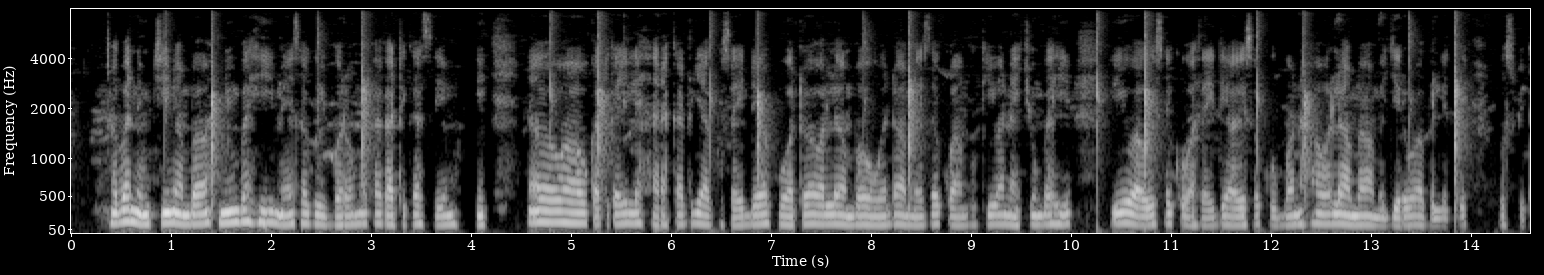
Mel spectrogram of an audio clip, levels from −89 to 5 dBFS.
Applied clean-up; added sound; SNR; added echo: none; Clapping; 14 dB; none.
